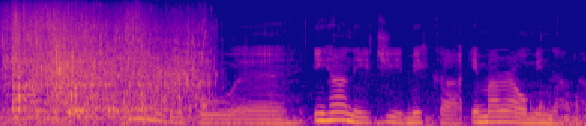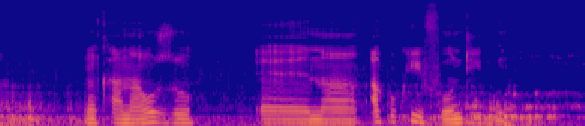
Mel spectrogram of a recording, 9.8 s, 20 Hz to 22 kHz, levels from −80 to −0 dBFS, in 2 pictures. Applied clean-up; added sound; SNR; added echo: none; Sink (filling or washing); 1 dB; none.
